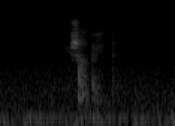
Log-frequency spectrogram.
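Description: Near silence: room tone, broken about a second in by one brief, faint whispered sound.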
